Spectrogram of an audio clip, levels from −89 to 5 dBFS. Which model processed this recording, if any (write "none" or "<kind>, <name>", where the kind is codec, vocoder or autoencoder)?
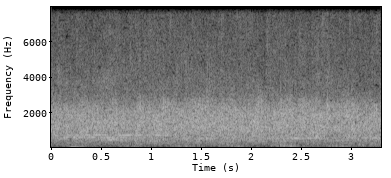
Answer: none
